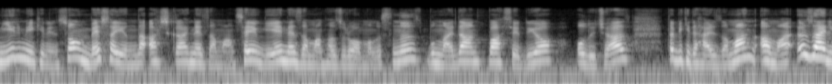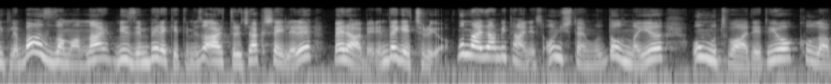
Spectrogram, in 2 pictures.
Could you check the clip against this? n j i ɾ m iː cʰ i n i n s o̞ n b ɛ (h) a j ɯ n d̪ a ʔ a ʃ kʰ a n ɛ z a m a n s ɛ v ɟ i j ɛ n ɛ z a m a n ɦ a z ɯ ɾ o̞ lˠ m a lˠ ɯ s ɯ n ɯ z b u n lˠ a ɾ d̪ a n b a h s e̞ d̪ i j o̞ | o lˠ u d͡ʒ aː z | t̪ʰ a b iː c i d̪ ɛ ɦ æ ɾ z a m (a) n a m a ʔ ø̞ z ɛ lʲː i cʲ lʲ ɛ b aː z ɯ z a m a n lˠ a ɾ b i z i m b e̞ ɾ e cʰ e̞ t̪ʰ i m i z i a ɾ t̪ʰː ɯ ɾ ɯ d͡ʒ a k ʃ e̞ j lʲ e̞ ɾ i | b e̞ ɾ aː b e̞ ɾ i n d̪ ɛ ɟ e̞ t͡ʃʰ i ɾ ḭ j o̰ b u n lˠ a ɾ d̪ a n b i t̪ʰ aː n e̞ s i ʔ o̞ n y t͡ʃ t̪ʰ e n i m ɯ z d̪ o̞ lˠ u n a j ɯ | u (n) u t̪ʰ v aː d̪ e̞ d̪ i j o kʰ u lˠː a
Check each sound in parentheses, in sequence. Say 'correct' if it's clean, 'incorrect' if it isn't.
incorrect, correct, incorrect

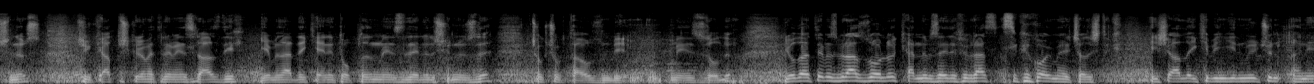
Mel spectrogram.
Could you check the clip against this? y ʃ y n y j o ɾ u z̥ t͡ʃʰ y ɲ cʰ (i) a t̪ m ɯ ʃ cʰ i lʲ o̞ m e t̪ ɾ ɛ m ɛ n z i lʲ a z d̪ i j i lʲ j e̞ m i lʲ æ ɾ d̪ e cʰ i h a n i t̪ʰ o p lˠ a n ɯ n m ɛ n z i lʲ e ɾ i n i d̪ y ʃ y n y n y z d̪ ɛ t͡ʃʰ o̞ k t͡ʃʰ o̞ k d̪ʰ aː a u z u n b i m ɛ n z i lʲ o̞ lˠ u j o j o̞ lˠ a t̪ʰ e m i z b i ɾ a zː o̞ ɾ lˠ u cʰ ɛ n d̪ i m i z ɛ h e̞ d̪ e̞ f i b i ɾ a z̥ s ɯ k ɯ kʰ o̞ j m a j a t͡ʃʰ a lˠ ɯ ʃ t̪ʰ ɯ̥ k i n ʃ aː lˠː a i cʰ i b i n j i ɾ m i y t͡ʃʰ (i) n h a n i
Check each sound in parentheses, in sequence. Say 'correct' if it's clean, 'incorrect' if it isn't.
incorrect, incorrect

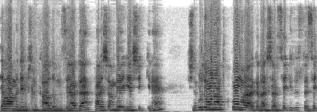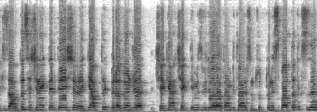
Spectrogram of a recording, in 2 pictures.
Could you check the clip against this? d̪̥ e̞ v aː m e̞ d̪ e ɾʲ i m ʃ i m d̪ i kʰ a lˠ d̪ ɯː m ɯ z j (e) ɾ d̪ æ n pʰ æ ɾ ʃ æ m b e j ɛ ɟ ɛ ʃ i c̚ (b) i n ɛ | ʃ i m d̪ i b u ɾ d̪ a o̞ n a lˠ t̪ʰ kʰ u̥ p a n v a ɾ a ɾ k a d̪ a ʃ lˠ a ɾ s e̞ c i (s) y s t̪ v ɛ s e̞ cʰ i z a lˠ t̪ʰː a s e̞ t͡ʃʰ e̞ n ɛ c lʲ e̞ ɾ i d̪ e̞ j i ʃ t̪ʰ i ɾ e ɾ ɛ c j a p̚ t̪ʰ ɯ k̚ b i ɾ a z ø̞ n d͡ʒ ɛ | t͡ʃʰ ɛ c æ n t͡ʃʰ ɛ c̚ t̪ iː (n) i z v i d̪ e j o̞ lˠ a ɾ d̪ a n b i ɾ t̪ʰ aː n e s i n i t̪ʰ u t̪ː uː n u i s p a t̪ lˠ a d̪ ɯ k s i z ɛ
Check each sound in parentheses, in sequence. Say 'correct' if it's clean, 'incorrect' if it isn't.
incorrect, incorrect, incorrect, incorrect

